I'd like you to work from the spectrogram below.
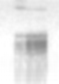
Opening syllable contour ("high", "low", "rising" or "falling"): rising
